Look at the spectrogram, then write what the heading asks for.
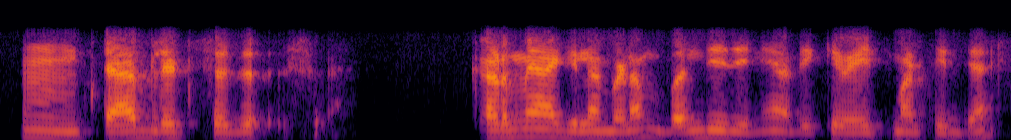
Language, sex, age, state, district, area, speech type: Kannada, male, 18-30, Karnataka, Tumkur, rural, conversation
